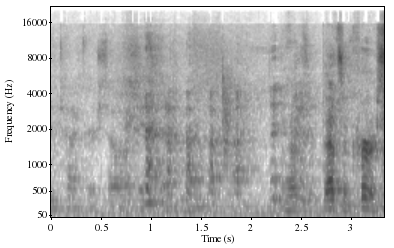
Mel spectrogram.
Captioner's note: group laughs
